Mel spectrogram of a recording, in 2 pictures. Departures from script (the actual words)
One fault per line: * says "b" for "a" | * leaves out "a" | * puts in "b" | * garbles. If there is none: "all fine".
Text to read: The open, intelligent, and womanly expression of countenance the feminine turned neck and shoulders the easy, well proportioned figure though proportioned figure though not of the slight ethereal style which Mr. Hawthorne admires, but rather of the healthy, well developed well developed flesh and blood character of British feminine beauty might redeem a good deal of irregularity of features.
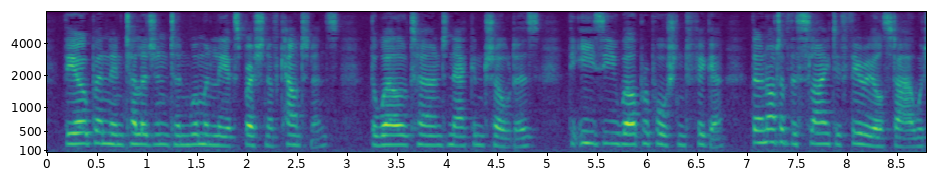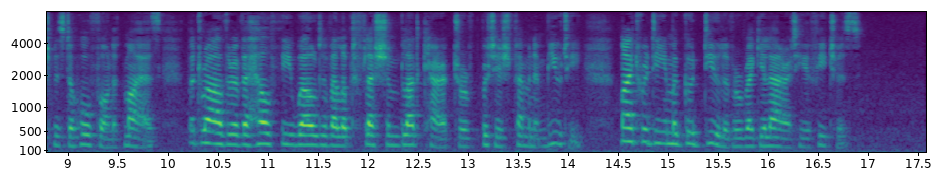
* says "well" for "feminine"
* leaves out "proportioned figure though"
* leaves out "well developed"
